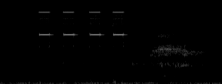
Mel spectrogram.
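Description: Piezo disc buzzer on an Arduino giving four short, high beeps about a quarter of a second apart, one for each touch of a coin pad on a capacitive touch sensor: each beep confirms a registered touch.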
